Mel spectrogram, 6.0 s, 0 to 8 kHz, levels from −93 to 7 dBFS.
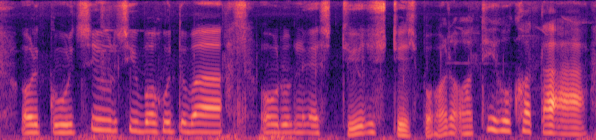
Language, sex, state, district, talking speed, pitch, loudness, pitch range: Hindi, male, Bihar, Vaishali, 130 wpm, 170 Hz, -20 LUFS, 155-195 Hz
